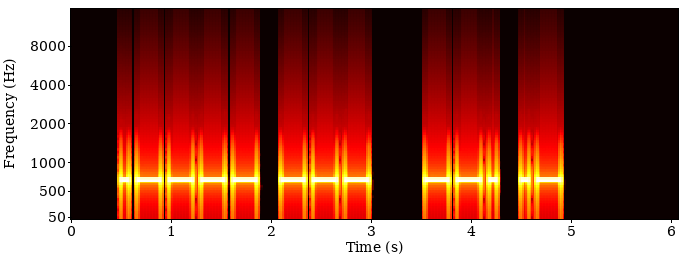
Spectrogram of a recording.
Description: Morse code, heard as a keyed tone, about 15 wpm, 700 Hz. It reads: 1O GA
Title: Winter Field Day Exchanges 15wpm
